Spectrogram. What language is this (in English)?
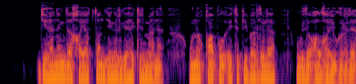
Bashkir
